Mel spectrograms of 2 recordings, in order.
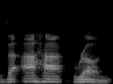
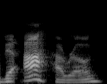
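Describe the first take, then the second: First: Va'aharon with the weight on RON; Va'aharon, landing firmly on its ending; stress at the end. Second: Va'aharon with a punched AH after Va; Va'aharon, stressed too early as a wrong example; wrong stress mid-word. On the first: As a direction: save the emphasis in Va'aharon for the last syllable. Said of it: "put the emphasis at the end". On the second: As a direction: hit the first A of Aharon in Va'aharon. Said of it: "it's not". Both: Shown as a demonstration.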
